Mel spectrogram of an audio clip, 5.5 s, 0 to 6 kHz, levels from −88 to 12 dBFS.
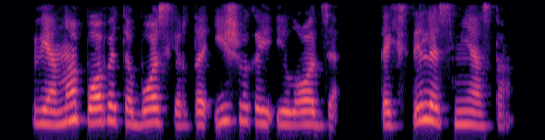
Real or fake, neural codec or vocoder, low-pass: real; none; 5.4 kHz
